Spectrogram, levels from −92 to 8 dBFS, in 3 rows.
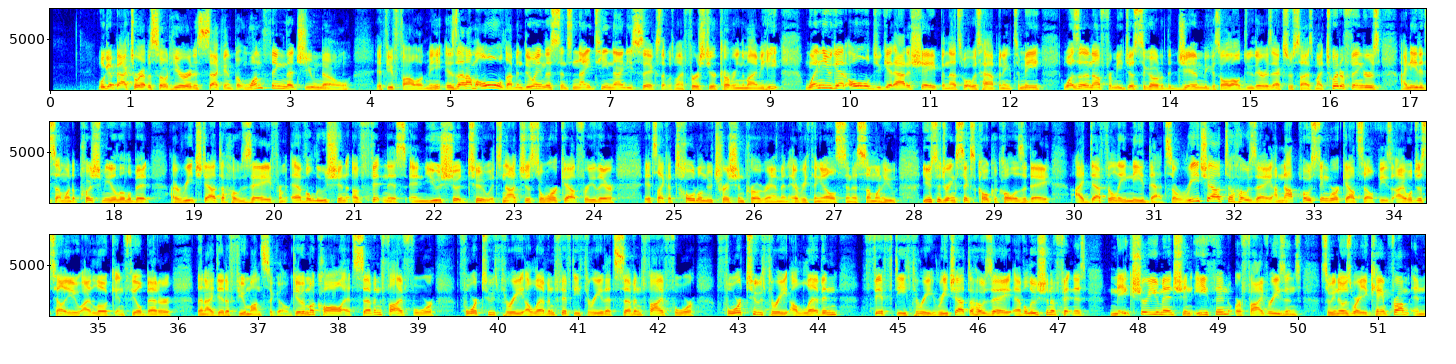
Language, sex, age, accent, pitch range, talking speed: English, male, 30-49, American, 120-165 Hz, 220 wpm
